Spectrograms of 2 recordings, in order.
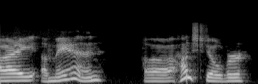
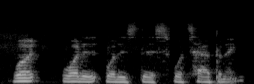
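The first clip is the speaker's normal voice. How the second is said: quiet masked warden; 4 semitones lower, 10 dB quieter than usual. Acted. GM voices masked Spirit Warden.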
